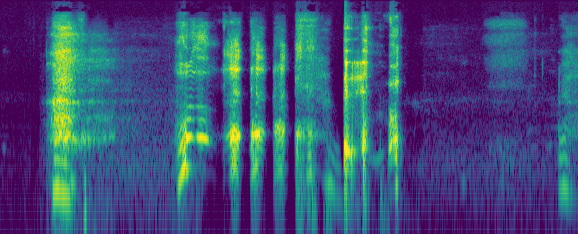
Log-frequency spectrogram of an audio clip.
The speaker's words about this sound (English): That felt so good, just clearing my throat.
